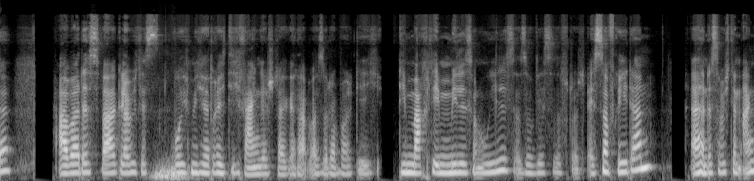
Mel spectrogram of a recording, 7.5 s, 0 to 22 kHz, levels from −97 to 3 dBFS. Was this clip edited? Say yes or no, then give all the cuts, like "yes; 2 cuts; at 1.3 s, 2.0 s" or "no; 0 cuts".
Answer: yes; 1 cut; at 3.8 s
